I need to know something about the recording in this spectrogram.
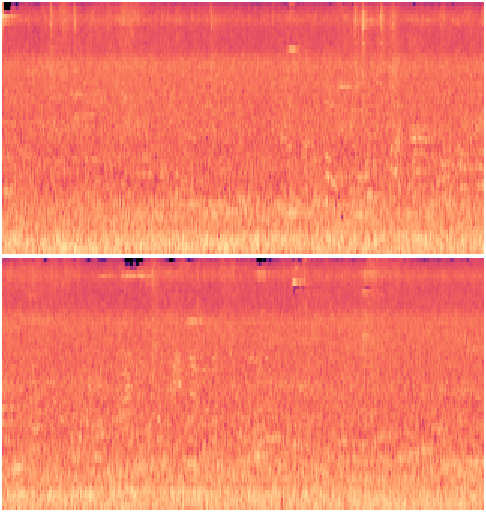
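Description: A bus engine idles with a low, steady rumble close by.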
